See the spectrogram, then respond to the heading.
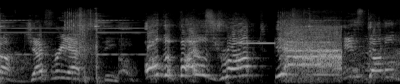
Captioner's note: cash register dings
